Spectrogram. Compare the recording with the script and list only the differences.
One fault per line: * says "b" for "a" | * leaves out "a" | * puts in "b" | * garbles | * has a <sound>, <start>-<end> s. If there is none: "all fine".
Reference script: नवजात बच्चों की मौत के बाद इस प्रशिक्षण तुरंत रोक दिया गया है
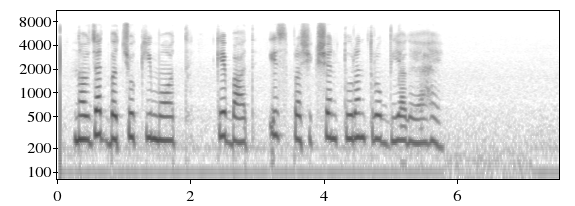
all fine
